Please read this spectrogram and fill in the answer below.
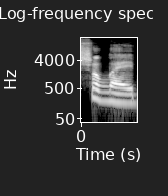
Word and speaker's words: Shelley Fowler: But anyway, we've talked about her in our call to actions, but Shelley Fowler, Okay. and I say it's Schellea because that's actually how you spell it.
